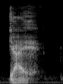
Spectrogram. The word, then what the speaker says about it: 八重: 在与政府军的决战过程当中，涌现了一名勇敢的女性，她的名字叫八重，日文呢念作雅野。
